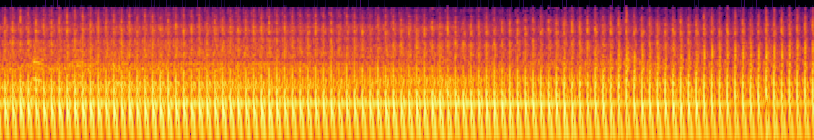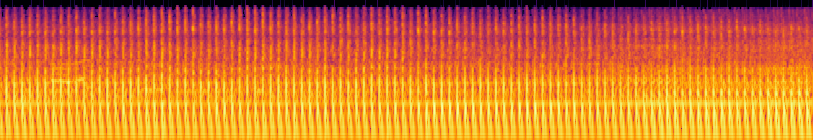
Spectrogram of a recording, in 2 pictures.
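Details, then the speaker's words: Custom riding mower, which could also serve as a go-kart, on a cold day with no muffler fitted: very loud, sharp, even popping at about three firings a second from the bare exhaust pipe. The exhaust is open with nothing mechanical wrong, and a muffler is fitted afterwards. "wow that's loud that's really loud wonder how it sounds and backfires that might hurt your ears"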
